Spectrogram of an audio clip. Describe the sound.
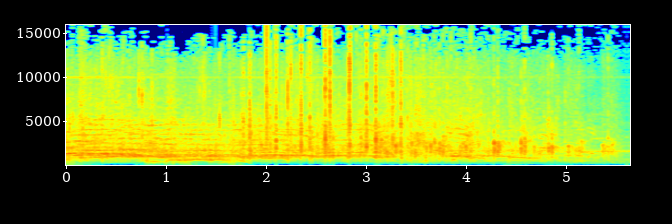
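A crowd applauds loudly and steadily for several seconds, with a few voices calling out over the clapping early on, before the applause eases slightly toward the end.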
